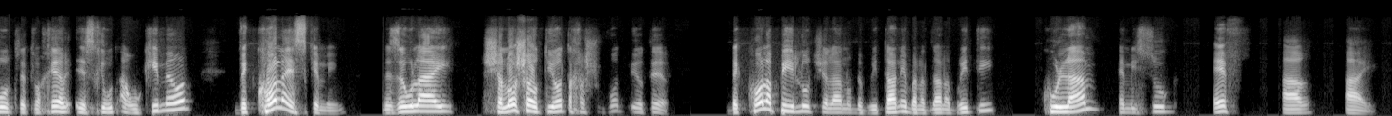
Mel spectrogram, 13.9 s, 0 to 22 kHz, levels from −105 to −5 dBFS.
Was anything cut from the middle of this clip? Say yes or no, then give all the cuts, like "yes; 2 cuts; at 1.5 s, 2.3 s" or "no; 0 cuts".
no; 0 cuts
